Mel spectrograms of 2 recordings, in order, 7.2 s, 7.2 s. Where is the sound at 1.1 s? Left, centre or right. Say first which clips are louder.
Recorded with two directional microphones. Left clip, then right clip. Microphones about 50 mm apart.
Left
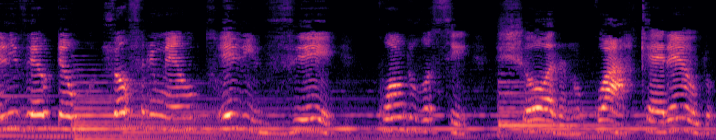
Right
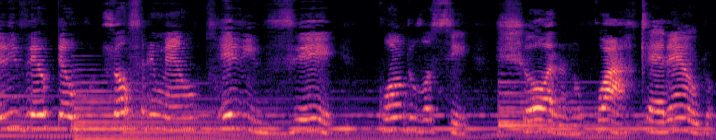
Left 2 dB; right.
